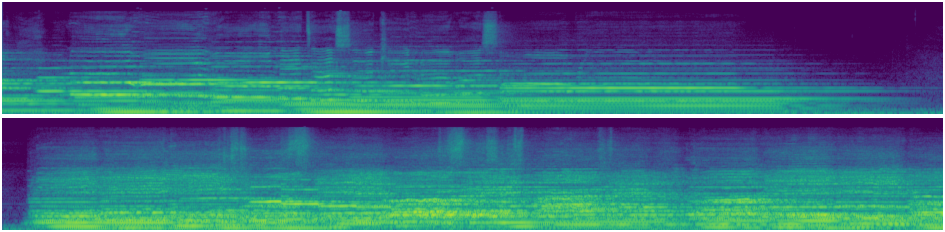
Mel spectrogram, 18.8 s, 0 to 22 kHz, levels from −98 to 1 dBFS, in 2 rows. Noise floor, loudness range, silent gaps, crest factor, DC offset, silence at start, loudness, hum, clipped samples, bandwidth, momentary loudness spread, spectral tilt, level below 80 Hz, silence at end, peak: -50 dBFS; 9 LU; none; 18 dB; under 0.1%; 0 s; -21 LUFS; none; under 0.1%; 15 kHz; 10 LU; -6.5 dB/octave; -32 dBFS; 0 s; -4 dBFS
